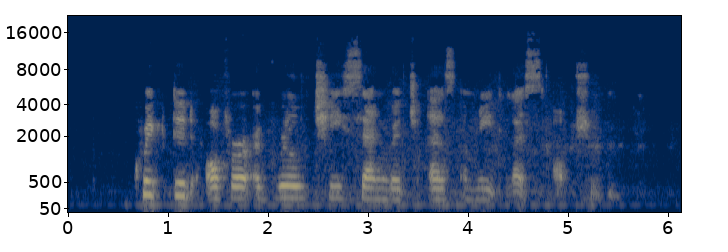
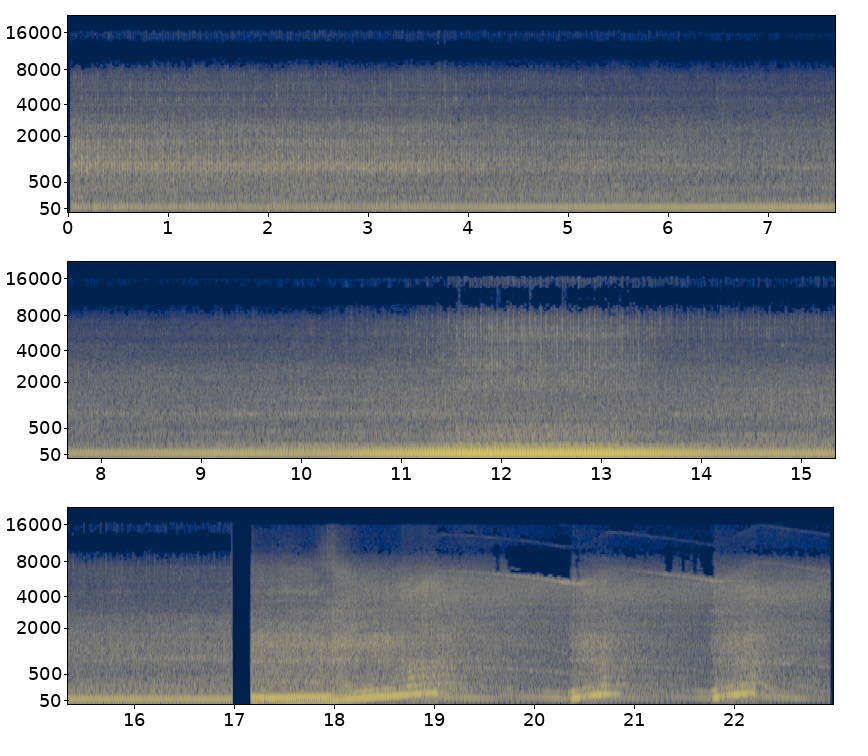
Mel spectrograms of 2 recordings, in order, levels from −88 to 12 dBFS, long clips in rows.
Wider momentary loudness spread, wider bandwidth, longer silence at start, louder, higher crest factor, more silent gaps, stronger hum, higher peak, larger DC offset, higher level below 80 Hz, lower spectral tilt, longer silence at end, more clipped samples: second, 12 LU vs 15 LU; first, 14.5 kHz vs 9.2 kHz; first, 0.7 s vs 0.05 s; second, -30 LUFS vs -17 LUFS; first, 20 dB vs 14 dB; second, none vs 16.99-17.17 s; neither; second, -10 dBFS vs -2 dBFS; neither; second, -74 dBFS vs -18 dBFS; second, -2.5 dB/octave vs -5 dB/octave; first, 0.7 s vs 0 s; neither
